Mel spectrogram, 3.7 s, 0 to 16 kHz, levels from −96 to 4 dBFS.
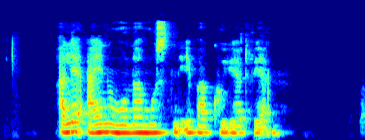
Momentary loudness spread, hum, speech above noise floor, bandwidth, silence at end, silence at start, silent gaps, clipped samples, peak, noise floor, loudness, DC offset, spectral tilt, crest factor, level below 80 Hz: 16 LU; none; over 73 dB; 9 kHz; 0.85 s; 0.6 s; none; under 0.1%; -6 dBFS; under -90 dBFS; -18 LUFS; under 0.1%; -7 dB/octave; 14 dB; -64 dBFS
